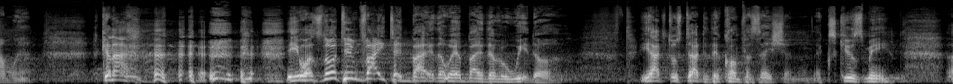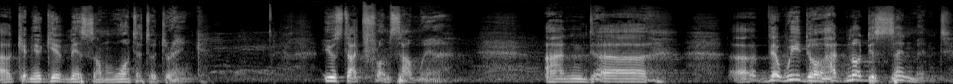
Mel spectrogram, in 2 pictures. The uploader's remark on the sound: preached at Grace Bible Church Pimville on the 12th of August 2022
